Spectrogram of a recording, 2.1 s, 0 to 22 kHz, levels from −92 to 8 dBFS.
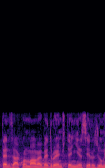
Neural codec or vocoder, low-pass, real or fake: codec, 16 kHz, 8 kbps, FunCodec, trained on Chinese and English, 25 frames a second; 7.2 kHz; fake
